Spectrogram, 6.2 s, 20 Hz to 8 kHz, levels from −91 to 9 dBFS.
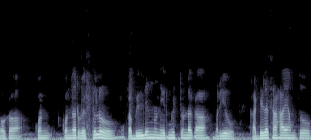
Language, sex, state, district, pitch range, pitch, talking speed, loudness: Telugu, male, Andhra Pradesh, Anantapur, 140-155 Hz, 145 Hz, 75 wpm, -15 LUFS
